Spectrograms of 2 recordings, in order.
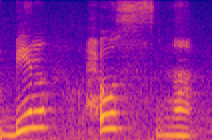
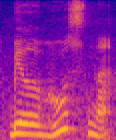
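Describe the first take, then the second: First: The h sound in husna is clearly heard. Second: The h sound in husna is barely heard. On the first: The speaker calls it right. "harus terdengar suara ha" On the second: The speaker calls it wrong. "tidak lagi dibaca bil husna"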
